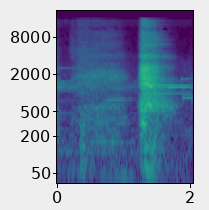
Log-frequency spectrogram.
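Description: A woman's sharp, audible breath in, about a second and a third in, lasting under half a second, over faint background music with held chime-like notes.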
